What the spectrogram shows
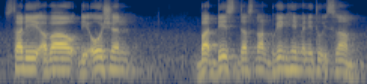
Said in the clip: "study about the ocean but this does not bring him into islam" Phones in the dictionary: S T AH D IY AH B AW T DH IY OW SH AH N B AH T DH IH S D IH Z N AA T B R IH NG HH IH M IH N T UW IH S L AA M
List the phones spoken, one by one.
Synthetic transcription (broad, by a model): S T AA D IY AH B AW T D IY OW SH AH N B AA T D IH S D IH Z N AA T B R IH NG HH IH M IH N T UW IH S L AA M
